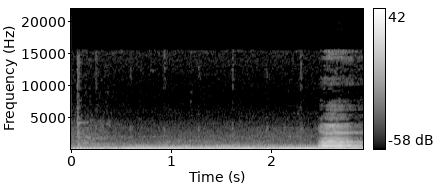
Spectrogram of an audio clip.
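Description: A car engine hums and rises in a low, steady rumble as the driver feeds gas at half clutch on a road, close and continuous, with a voice speaking briefly near the end.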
